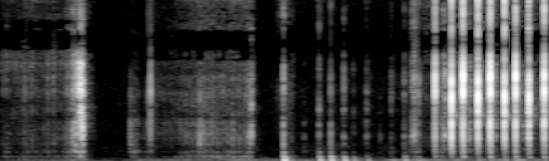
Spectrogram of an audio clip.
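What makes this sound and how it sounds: Long glossy acrylic nails scratch across the textured, embossed faux-leather cover of a solid maroon hardcover book with gold lettering lying flat on a desk, giving a soft, bright rasping scrape. The scratching then gives way to a run of quick, sharp, dry taps with crisp high clicks that die away instantly.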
